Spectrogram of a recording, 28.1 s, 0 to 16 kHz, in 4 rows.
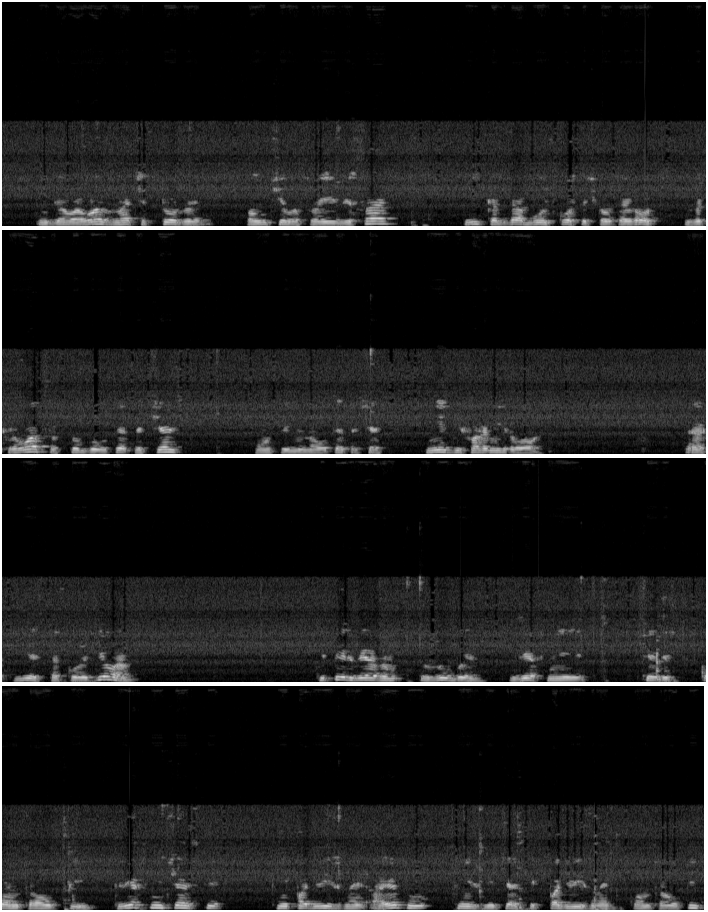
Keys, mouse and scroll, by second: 0.7 click, 1.8-3.2 drag, 9.1-10.7 drag, 18.1 click, 19.8 shift+click, 21.6 ctrl+p, 24.3 click, 25.6 shift+click, 26.8 ctrl+p.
